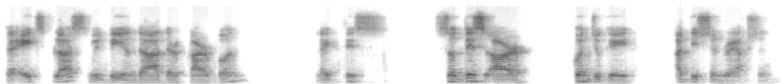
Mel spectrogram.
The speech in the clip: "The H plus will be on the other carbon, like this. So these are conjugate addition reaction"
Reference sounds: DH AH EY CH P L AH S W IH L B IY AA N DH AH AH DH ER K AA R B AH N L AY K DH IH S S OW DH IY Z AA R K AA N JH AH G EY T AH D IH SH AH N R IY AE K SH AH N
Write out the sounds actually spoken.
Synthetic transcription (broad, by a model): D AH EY S P L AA S W IH L B IY AA N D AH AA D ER K AA R B AH N L AY K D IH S S OW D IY S AA R K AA N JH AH G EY T AH D IH SH AH N R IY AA K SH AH N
